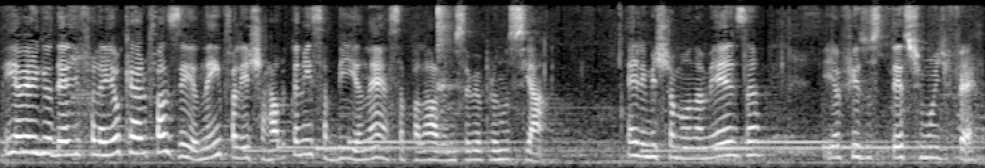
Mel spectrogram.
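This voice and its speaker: A woman's voice: mid-range voice, a little fast, noisy background. A woman in her fifties telling her story earnestly as an interviewee. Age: 50s. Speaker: interviewee, convert. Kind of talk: recorded testimony.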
